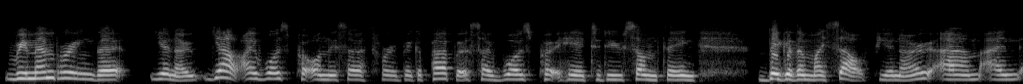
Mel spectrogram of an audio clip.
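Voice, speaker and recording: A woman's voice: a little high, warm tone. A middle-aged woman from South Africa telling her personal story in a frank, conversational, self-deprecating way as an interview guest. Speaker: podcast guest, endurance cyclist. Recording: dull, lo-fi audio.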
